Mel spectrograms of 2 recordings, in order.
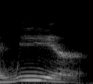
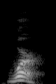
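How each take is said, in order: First: The vowel is a long E sound. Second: The vowel is reduced to a schwa. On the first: The speaker calls it wrong. "Native English speakers wouldn't say we're" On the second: The speaker calls it right. "They would say we're"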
